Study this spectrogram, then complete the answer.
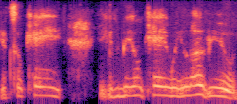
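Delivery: high, tender soothing voice; acted reassurance. Good spirits comforting her daughter, high and tender.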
